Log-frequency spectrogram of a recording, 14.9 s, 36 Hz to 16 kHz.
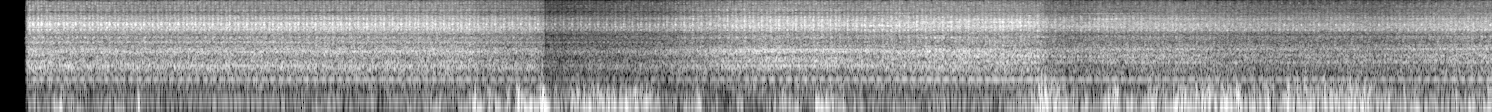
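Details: VW Jetta 1.4 TSI BMY 103 kW at idle: fast light mechanical clatter riding steadily over the engine; loose timing chain suspected, not confirmed.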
